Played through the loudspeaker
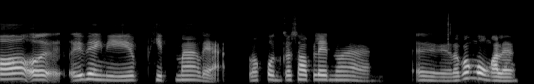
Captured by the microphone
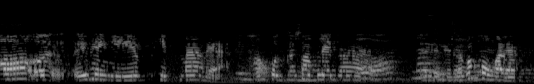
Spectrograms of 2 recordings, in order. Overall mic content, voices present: both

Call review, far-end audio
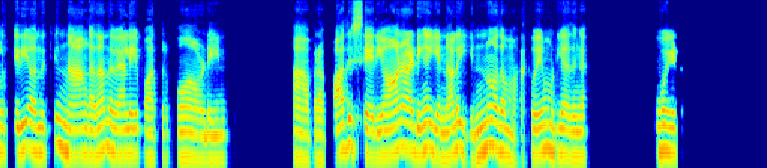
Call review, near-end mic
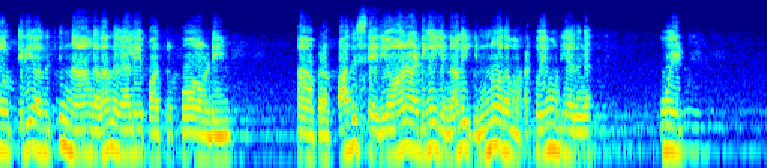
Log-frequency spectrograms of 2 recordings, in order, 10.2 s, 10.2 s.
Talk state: echo only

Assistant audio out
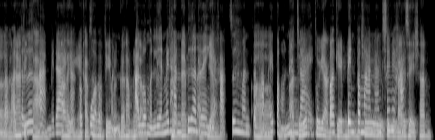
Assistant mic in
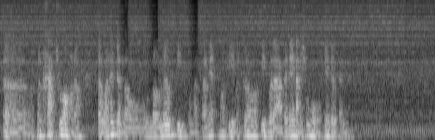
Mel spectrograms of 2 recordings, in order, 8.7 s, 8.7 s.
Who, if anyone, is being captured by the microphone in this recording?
user only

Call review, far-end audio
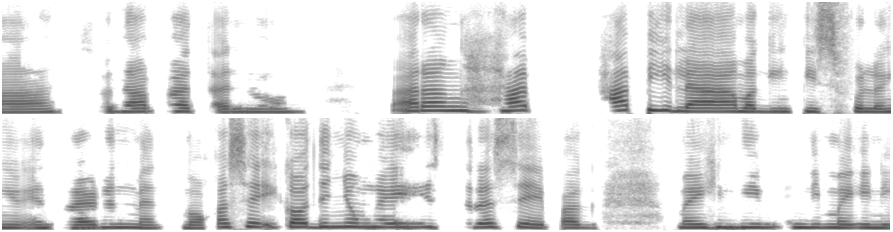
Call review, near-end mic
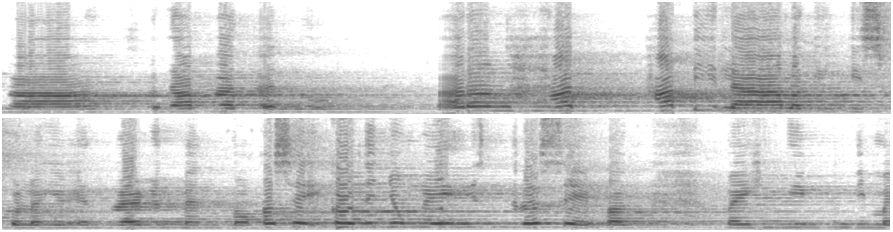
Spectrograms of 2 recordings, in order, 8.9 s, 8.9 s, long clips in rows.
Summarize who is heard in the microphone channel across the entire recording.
echo only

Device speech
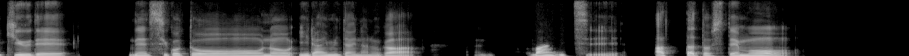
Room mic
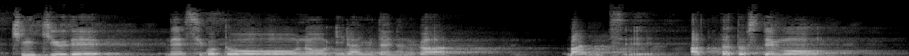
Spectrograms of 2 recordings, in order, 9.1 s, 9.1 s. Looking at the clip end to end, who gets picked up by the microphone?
echo only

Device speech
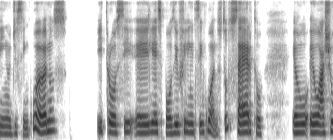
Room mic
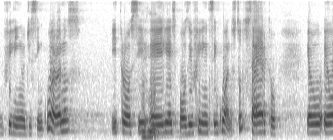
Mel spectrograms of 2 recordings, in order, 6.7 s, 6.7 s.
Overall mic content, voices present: both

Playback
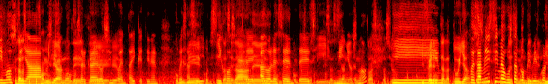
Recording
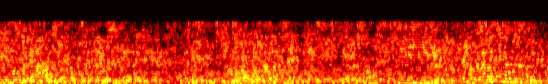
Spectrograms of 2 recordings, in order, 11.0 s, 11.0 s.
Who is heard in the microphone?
both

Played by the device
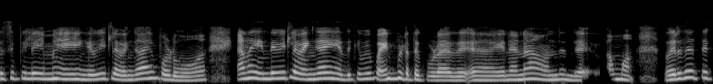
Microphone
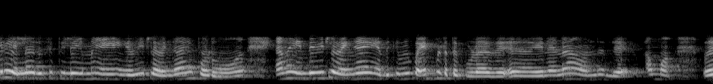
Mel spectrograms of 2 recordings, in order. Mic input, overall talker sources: echo only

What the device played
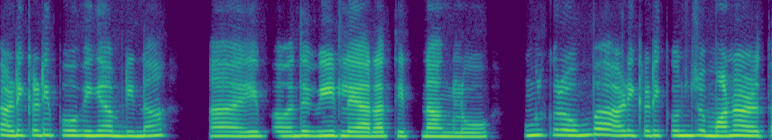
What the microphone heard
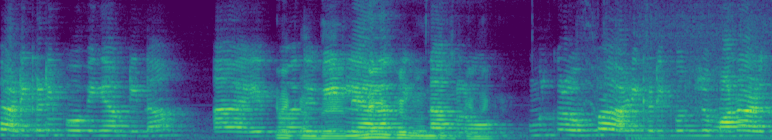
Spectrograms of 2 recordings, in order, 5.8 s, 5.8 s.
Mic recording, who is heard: both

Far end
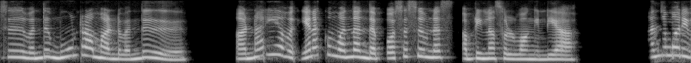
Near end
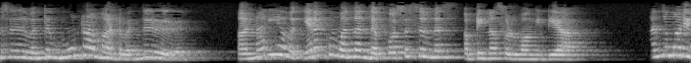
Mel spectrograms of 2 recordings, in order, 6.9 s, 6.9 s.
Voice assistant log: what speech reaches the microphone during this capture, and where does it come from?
echo only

